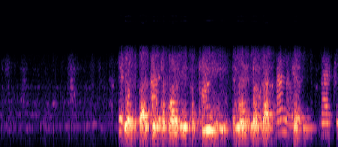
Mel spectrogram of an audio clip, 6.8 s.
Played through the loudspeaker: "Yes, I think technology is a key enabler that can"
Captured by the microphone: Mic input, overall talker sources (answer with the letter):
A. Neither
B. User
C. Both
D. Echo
C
